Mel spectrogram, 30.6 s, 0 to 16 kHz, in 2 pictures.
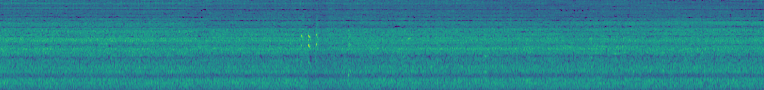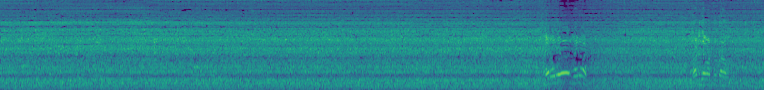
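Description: Diesel engines of a Sonalika DI-740 III tractor and a JCB 3DX backhoe loader running steadily, the tractor standing idle while the backhoe digs. Near the end come two brief louder sounds with a sliding pitch.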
